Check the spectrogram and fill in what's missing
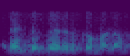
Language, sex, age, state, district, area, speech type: Tamil, male, 18-30, Tamil Nadu, Cuddalore, rural, conversation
